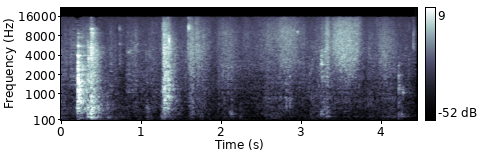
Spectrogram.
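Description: Paper towel being pulled and torn off a roll in an under-cabinet holder: two short ripping rustles in the first second and a half, then a fainter rustle of the paper.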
